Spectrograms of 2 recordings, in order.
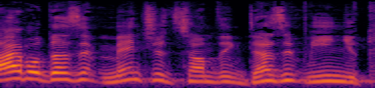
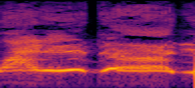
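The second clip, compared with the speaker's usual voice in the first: high, loud screaming. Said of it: "they were screaming at me like".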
